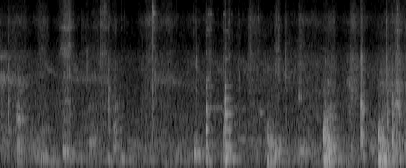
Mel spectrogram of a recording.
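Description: Faint, scattered knocks and scraping of a large knife working through raw chicken on a wooden chopping block.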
